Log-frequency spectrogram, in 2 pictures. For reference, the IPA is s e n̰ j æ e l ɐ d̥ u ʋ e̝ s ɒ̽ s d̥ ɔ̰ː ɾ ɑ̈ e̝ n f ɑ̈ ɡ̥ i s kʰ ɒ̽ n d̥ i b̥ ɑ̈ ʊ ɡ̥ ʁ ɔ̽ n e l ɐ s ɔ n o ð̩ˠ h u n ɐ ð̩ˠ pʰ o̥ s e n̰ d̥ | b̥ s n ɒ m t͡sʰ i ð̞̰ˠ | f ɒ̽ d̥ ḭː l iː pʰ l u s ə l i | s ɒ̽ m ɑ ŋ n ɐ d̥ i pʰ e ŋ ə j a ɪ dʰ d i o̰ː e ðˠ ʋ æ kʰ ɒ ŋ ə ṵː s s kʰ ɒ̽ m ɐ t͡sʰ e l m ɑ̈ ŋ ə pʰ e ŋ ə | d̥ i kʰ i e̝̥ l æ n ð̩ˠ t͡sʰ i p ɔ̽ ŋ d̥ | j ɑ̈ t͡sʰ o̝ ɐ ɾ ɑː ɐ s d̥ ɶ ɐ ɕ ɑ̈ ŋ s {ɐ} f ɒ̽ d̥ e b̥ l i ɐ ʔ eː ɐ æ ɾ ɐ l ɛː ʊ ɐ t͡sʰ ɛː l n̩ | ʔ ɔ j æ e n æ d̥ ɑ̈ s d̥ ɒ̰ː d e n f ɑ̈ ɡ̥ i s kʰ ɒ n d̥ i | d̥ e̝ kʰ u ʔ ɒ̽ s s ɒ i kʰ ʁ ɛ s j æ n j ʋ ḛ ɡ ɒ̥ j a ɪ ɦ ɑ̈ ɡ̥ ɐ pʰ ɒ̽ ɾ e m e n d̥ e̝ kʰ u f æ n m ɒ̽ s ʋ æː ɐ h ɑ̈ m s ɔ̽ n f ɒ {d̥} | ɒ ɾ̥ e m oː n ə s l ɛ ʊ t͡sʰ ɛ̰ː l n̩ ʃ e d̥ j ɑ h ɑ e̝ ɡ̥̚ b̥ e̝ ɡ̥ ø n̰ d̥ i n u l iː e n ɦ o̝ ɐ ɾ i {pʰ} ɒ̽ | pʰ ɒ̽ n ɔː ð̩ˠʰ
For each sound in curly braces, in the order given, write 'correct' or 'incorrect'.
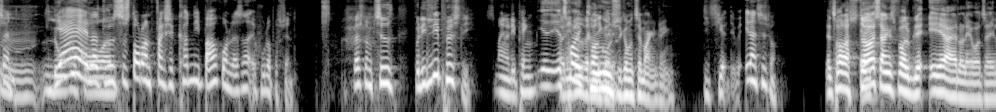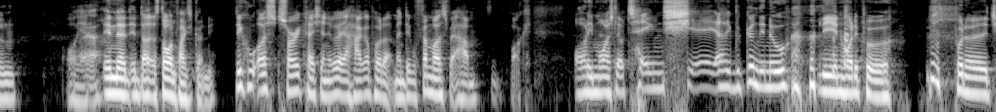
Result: incorrect: ə, incorrect: ɡ̥, correct

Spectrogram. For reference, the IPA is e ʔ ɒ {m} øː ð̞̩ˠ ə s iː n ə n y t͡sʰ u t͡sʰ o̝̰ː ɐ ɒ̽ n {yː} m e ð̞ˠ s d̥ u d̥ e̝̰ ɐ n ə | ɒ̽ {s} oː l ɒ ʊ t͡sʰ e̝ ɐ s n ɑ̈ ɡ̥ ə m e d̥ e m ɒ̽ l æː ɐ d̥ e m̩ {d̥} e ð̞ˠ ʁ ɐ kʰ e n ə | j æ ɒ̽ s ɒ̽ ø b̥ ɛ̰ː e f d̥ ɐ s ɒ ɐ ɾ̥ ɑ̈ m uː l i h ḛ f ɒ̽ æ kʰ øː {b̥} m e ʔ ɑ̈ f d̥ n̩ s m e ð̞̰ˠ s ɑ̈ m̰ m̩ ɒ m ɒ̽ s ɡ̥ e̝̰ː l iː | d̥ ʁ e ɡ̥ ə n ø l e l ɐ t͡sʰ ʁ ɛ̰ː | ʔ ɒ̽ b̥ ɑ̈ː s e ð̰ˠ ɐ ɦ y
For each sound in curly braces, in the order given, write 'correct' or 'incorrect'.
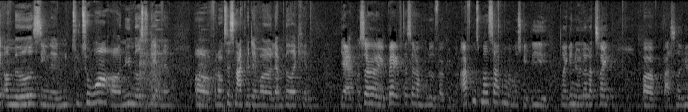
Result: correct, correct, incorrect: f, incorrect: b̥, correct

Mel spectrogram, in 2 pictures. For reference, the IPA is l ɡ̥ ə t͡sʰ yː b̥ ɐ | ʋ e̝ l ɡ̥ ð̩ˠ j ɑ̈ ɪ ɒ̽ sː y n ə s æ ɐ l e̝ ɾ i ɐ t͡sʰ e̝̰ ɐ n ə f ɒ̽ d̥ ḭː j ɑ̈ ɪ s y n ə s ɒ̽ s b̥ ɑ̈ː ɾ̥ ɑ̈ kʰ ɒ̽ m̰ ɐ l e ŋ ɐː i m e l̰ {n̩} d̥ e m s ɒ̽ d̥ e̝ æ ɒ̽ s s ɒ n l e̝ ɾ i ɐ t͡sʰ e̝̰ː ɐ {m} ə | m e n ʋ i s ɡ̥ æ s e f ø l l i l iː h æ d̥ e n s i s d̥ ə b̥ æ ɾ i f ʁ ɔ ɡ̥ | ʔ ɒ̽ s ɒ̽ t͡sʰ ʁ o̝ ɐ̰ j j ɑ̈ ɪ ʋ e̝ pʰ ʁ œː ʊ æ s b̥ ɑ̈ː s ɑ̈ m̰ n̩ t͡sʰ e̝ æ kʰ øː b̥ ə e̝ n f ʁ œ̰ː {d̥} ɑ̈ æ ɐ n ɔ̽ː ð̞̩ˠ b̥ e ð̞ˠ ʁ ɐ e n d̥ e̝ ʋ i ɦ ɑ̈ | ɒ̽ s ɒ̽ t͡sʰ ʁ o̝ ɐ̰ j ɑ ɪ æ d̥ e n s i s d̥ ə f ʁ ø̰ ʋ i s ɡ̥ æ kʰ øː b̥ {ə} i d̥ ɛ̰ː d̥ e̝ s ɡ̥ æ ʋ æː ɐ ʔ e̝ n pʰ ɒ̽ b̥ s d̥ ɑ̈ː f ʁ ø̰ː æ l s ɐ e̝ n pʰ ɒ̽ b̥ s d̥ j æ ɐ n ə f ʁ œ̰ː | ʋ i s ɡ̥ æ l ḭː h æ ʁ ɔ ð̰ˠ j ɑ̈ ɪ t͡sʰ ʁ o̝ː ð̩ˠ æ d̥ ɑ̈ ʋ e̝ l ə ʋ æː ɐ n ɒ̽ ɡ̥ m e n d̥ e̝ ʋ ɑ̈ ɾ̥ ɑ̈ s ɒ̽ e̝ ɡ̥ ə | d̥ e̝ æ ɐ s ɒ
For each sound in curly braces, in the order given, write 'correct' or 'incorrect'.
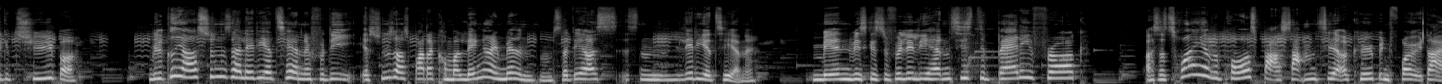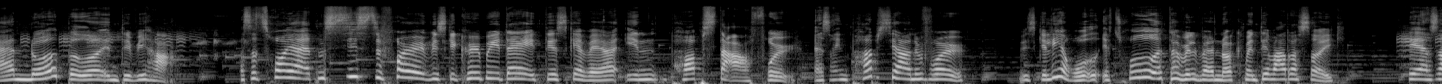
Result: incorrect: m̩, incorrect: n, correct, correct

